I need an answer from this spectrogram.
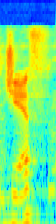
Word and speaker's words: gif: medium somewhere in between did you know the correct pronunciation is jiff did you know it's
